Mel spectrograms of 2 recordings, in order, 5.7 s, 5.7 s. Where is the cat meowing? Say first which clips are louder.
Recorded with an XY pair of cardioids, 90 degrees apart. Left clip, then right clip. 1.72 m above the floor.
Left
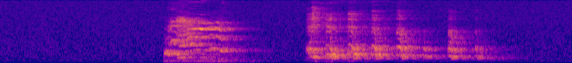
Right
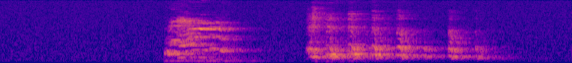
Left 2 dB; 45° left, 6 m.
